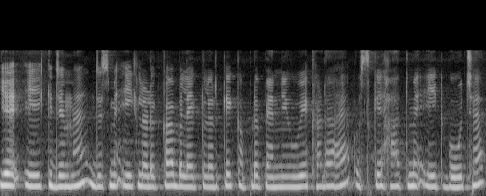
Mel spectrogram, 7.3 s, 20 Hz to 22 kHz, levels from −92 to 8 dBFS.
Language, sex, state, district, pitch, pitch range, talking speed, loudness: Hindi, female, Chhattisgarh, Bilaspur, 225 Hz, 215-235 Hz, 175 wpm, -20 LUFS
